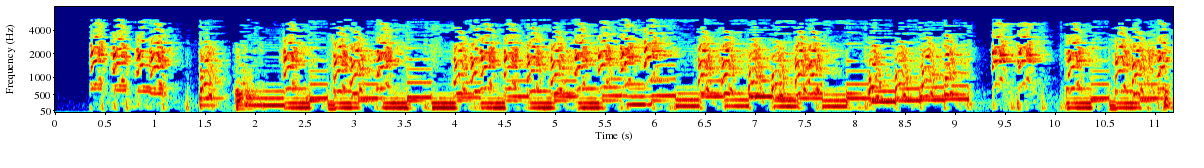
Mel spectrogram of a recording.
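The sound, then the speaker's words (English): Dogs bark and yip loudly and continuously in a rapid, repeating, almost sing-song rhythm in a commercial for a dog probiotic, with a brief pause near the end before the barking resumes. “So let's give a listen to this new dog probiotic commercial.”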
